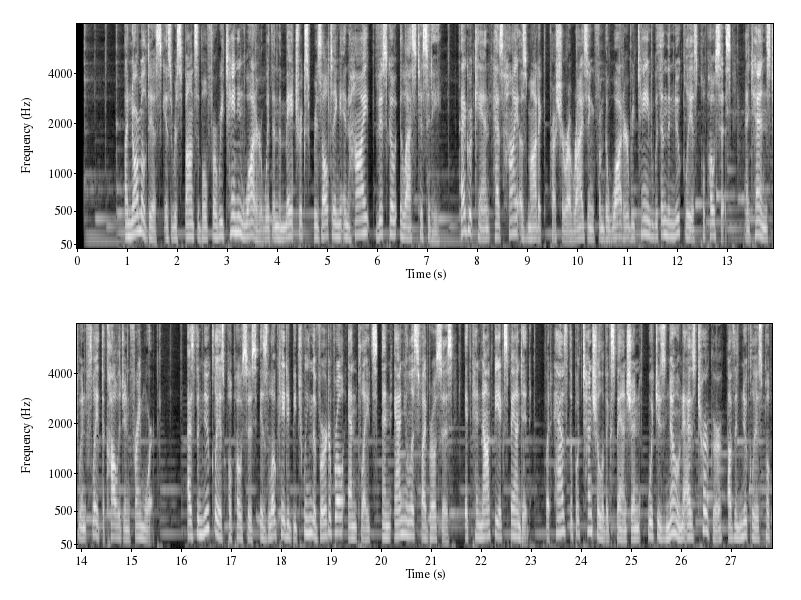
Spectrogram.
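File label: Medical, Professional Female Voiceover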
